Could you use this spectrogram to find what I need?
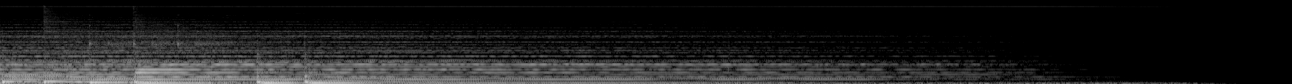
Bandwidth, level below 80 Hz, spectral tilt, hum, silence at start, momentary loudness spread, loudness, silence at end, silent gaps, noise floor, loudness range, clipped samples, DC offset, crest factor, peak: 16 kHz; -32 dBFS; -7.5 dB/octave; none; 0 s; 21 LU; -26 LUFS; 1 s; none; -86 dBFS; 22 LU; under 0.1%; 0.3%; 18 dB; -8 dBFS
